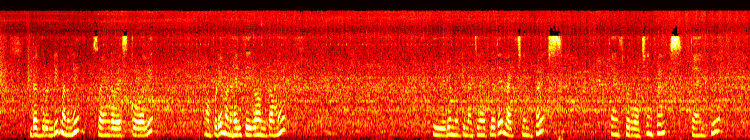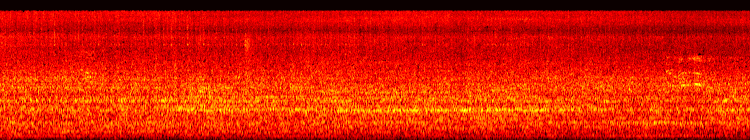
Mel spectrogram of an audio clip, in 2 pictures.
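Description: A grain sieving machine hums and rattles steadily.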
